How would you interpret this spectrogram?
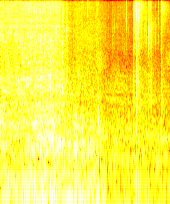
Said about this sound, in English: And I'm taking a big handful of basil off this bunch I have and rinsing that really well. Basil gets very sandy for some reason.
